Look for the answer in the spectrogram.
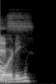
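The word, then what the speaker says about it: Ribordy: How do we say his last name? – Yes. – Riberty? – I think it's Riberty. – Yes. Riberty. Okay.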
